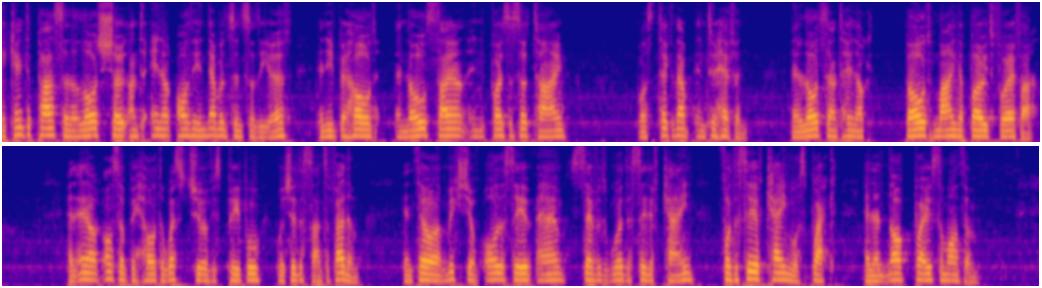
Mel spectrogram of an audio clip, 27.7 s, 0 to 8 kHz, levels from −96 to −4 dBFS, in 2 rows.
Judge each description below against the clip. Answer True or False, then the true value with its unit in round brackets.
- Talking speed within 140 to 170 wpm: False (195 wpm)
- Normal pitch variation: False (2.2 semitones)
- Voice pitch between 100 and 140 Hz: True (135 Hz)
